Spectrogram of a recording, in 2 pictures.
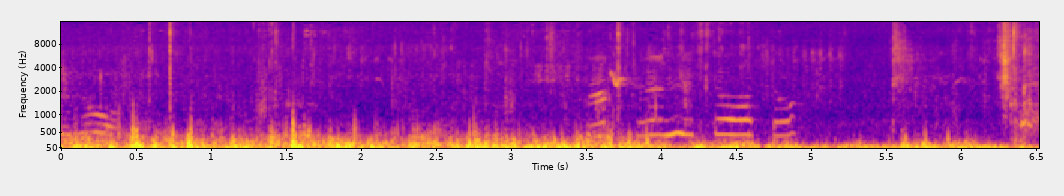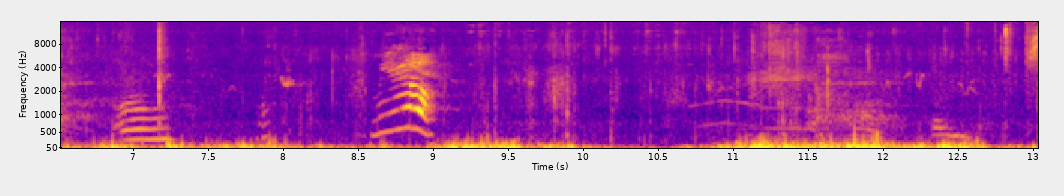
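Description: Goats bleating several times, short calls that rise and fall in pitch, over a continuous low rumble with scattered knocks.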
